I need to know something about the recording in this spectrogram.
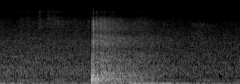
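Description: One sharp slap on the tatami mat about a second in, ringing briefly in the large hall, as an aikido partner is held face down in a pin.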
